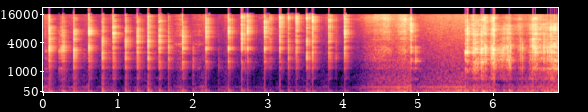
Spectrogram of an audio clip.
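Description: Long painted fingernails tap and click on a small, hollow white plastic clamshell travel lint remover case, held open in one hand with dark tool pieces inside. A quick, uneven run of sharp, bright plastic clicks fills the first four seconds. It then gives way to a continuous scratchy rustle that grows louder toward the end.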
